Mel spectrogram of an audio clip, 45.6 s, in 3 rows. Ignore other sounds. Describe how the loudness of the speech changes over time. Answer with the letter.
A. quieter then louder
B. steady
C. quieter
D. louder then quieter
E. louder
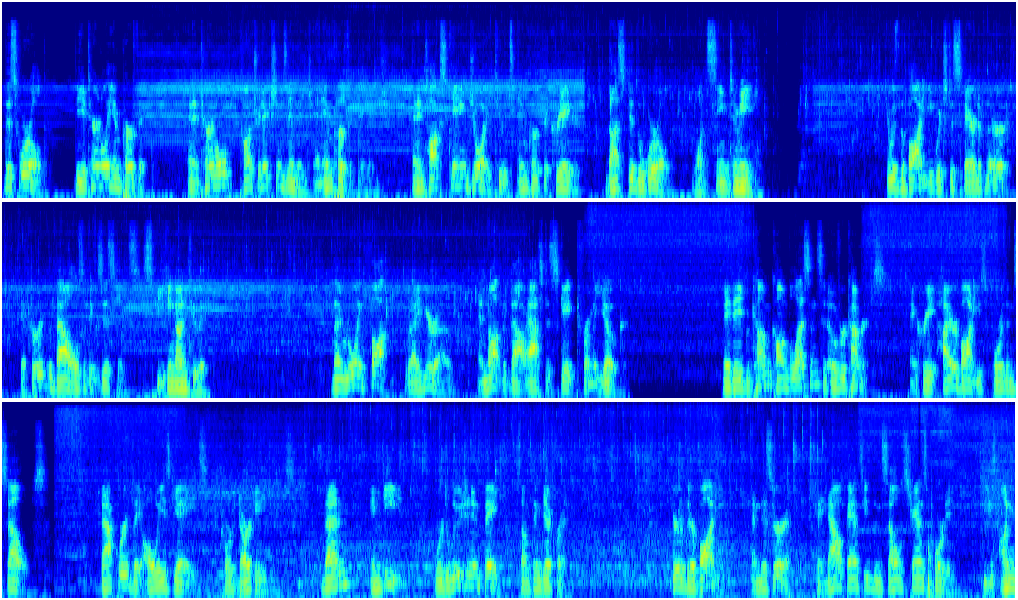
B.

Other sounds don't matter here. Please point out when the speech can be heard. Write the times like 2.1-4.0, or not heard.
0.0-11.4, 13.2-18.3, 20.1-24.6, 26.0-31.1, 31.9-38.9, 40.5-45.5.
